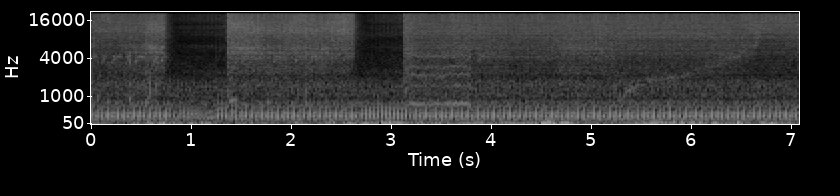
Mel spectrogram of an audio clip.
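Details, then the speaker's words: Airbrush with a cup of liquid acrylic fabric paint: a steady airy hiss breaks and shifts in tone as the paint draws up after air bubbles show. This is normal siphoning, priming and spraying. "you can hear it when it comes up, it goes."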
